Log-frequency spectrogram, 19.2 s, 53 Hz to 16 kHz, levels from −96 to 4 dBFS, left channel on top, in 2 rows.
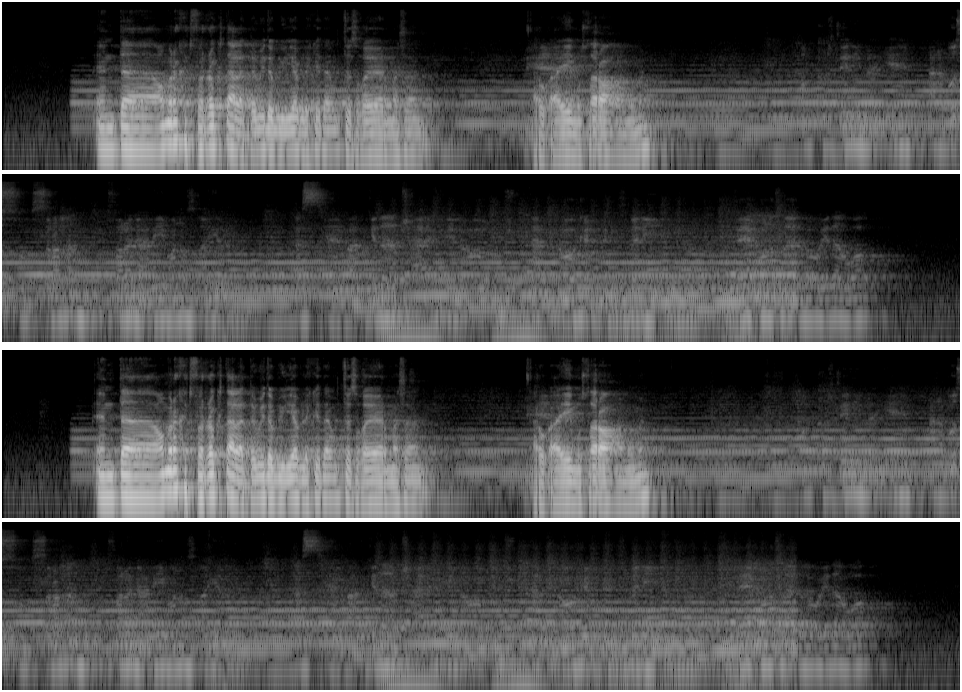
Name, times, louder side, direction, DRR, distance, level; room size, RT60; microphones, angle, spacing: sound 1, 0.7-17.5, equal, 25° right, 2.1 m, -48 dB
voice 1, 0.9-4.3 5.3-6.5, right 3 dB, 45° right, 5 dB, 0.7 m, -27 dB
voice 2, 5.1-5.8 8.0-11.9 12.5-16.2 16.5-18.2, equal, 10° left, -3 dB, 3.4 m, -49 dB
28.0 x 20.5 x 6.3 m, 1.4 s
head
